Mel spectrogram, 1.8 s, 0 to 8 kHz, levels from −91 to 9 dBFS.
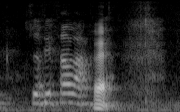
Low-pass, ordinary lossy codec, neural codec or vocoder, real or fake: none; none; codec, 16 kHz, 16 kbps, FunCodec, trained on Chinese and English, 50 frames a second; fake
